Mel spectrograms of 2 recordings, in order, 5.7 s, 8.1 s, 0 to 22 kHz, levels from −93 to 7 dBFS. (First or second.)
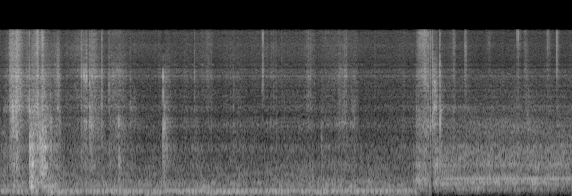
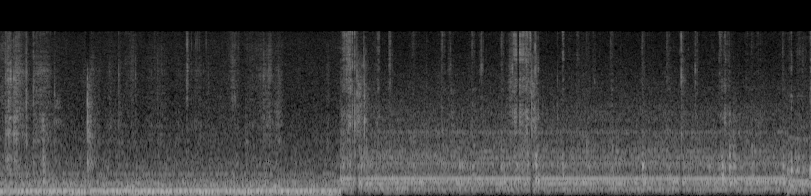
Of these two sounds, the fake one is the first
